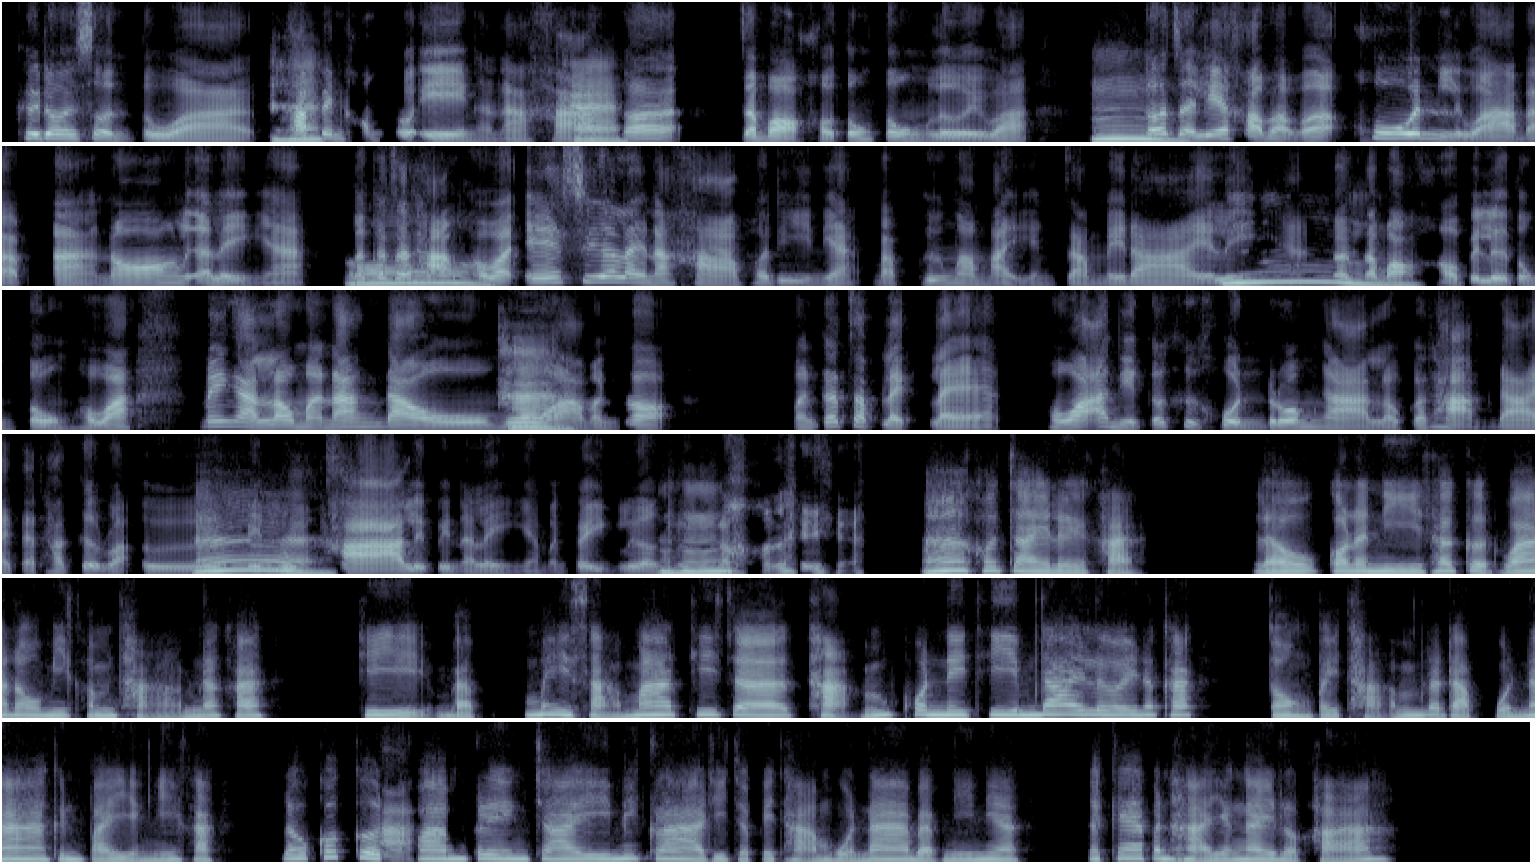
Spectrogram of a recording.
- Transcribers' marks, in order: laughing while speaking: "เนาะ อะไรอย่างเงี้ย"; other background noise
- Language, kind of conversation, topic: Thai, podcast, มีคำแนะนำอะไรบ้างสำหรับคนที่เพิ่งเริ่มทำงาน?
